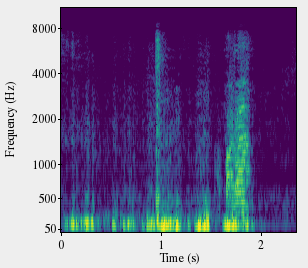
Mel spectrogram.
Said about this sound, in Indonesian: ya saya jujur ya saya tidak suka dengan suara kenalpot yang berisik kayak gitu itu sangat mengganggu sekali mengganggu mengganggu itu orang yang di rumah sedang tidur diganggu dengan suara knalpot seperti itu, itu sumpah itu kegiatan paling tolol itu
